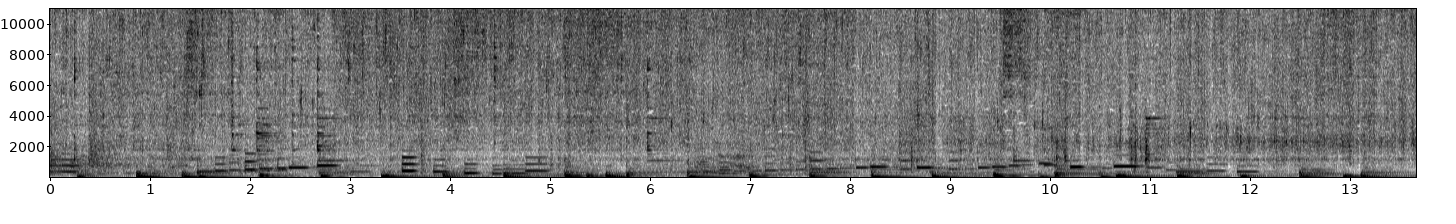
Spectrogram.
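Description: Garlic, ginger and minced chili sizzling in hot oil in a wok while being stirred with a wooden spatula, over background music with a melody that runs up and down and a steady bass line.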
